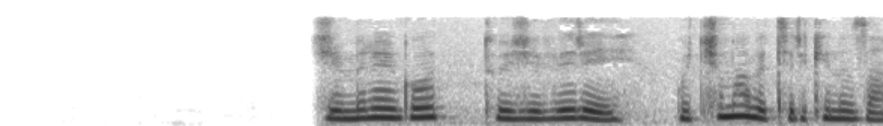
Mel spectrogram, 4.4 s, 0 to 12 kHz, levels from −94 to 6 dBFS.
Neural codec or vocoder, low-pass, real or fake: none; 7.2 kHz; real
